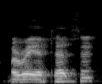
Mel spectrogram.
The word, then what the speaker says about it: Maraea Tutson: another time and another time help coach uh Mara tutson I said it right this time yes got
